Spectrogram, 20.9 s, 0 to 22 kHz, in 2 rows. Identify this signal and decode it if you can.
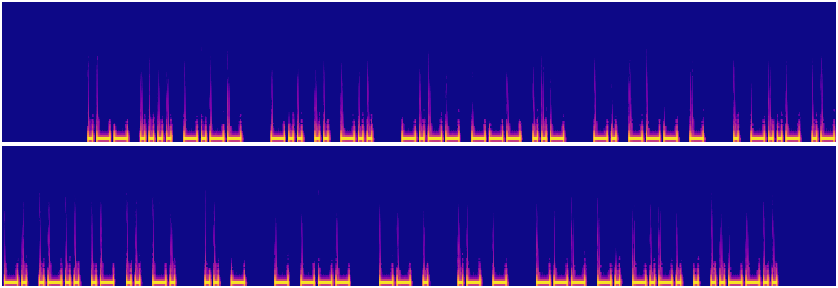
Morse code, heard as a keyed tone, about 22 wpm, 700 Hz. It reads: WHY DID YOU NOT EXPLAIN IT TO ME AT ONCE?
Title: Sentences from Top 1100 Words 22wpm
